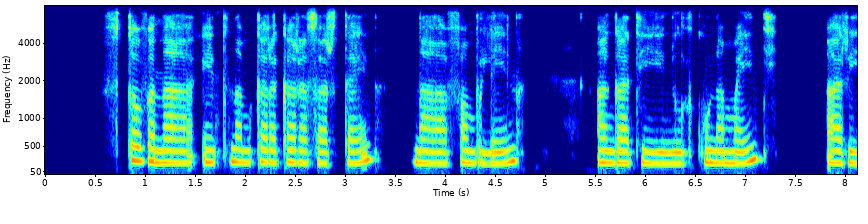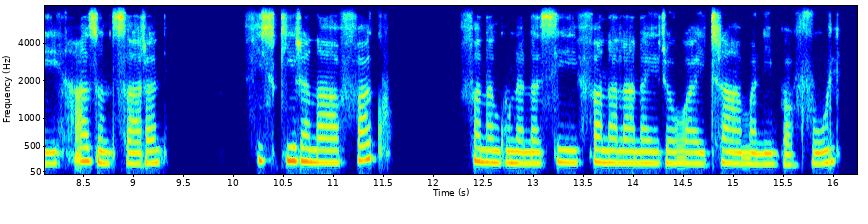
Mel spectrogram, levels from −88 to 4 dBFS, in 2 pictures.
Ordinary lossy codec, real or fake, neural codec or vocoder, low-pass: Opus, 16 kbps; fake; codec, 16 kHz, 16 kbps, FunCodec, trained on Chinese and English, 50 frames a second; 7.2 kHz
